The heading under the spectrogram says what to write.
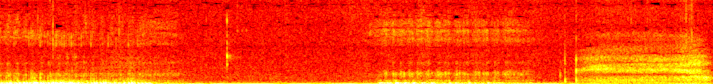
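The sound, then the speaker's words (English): A dog that has just been woken up grumbles low, a rumbling growl-like murmur that rises and falls for a few seconds, ending in a brief snorting exhale. “Hey, didn't mean to wake you, pup.”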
